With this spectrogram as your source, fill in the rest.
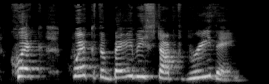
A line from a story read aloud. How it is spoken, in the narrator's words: her mom rushes in shouting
